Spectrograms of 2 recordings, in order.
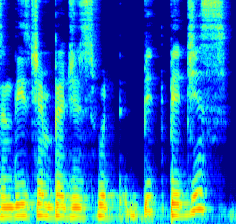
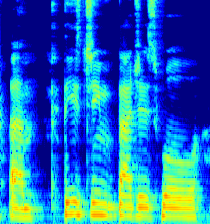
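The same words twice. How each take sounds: First: Slipping into a New Zealand accent; New Zealand accent on badges. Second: Said in the usual way. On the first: Real, not acted. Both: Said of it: "a New Zealand accent came out of me there".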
